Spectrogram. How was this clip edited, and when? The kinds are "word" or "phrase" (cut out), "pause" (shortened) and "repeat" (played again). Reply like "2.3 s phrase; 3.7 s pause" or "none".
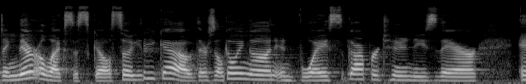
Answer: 1.4 s word; 2.2 s word; 3.5 s word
